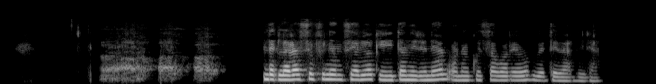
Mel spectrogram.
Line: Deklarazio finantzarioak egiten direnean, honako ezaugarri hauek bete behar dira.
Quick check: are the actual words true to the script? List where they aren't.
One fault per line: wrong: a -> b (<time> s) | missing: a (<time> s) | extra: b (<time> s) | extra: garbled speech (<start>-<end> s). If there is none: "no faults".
no faults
